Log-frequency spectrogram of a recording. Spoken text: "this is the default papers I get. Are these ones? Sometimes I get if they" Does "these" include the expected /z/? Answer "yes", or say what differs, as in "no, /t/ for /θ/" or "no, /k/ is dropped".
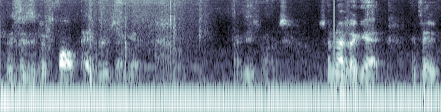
yes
